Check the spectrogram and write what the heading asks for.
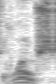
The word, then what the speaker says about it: Grose: sure kids are cruel my last name's gross by the way it's spelled g-r-o-s-e yeah you don't tell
